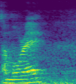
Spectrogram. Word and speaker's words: amore: The word for love is amore, but you roll the R, so amore would be the pet name.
